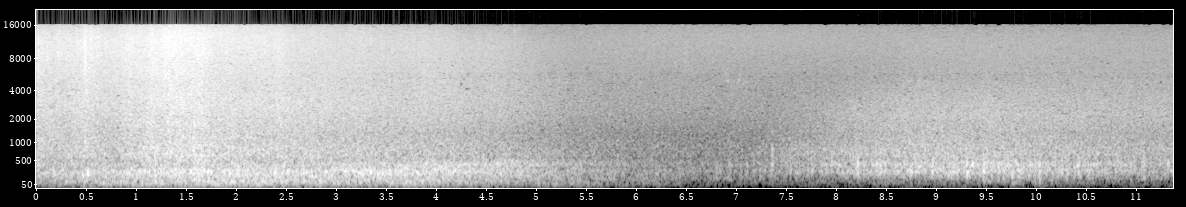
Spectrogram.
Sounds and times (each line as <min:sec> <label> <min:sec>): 0:00.0 waves 0:11.3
